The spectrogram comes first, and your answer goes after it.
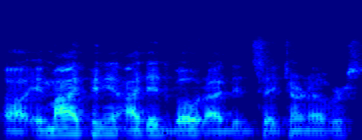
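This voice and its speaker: A man's voice: on the low side, steady tone, brisk. A man co-hosting a podcast, chatting casually about sports, on a dull, lo-fi recording. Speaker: podcast co-host.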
